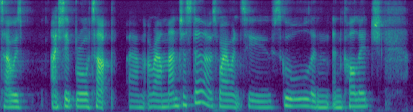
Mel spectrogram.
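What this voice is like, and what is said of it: Neutral English accent close to RP. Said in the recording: “your accent is quite neutral, close to RP”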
